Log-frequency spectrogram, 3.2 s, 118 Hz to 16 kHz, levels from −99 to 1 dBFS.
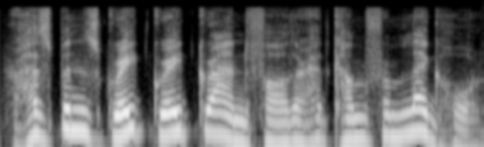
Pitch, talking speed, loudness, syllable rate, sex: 160 Hz, 165 wpm, -18 LUFS, 4.3 syllables/s, male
